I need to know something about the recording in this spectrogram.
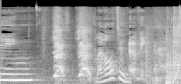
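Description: A dog howls with rising and falling pitch.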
